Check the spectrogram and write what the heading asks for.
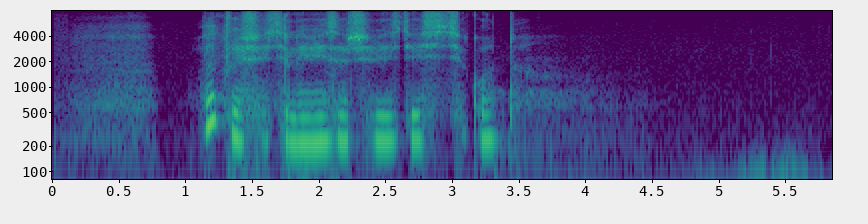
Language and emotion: Russian, sad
